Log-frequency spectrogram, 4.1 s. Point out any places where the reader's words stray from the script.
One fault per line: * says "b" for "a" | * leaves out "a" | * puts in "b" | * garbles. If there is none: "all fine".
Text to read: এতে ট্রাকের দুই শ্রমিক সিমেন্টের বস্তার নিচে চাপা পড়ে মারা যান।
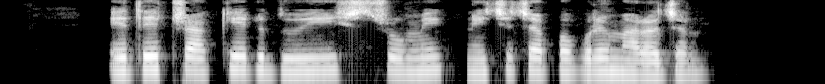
* leaves out "সিমেন্টের বস্তার"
